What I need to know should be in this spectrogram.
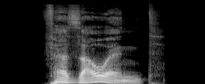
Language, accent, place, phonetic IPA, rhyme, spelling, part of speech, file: German, Germany, Berlin, [fɛɐ̯ˈzaʊ̯ənt], -aʊ̯ənt, versauend, verb, De-versauend.ogg
- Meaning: present participle of versauen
